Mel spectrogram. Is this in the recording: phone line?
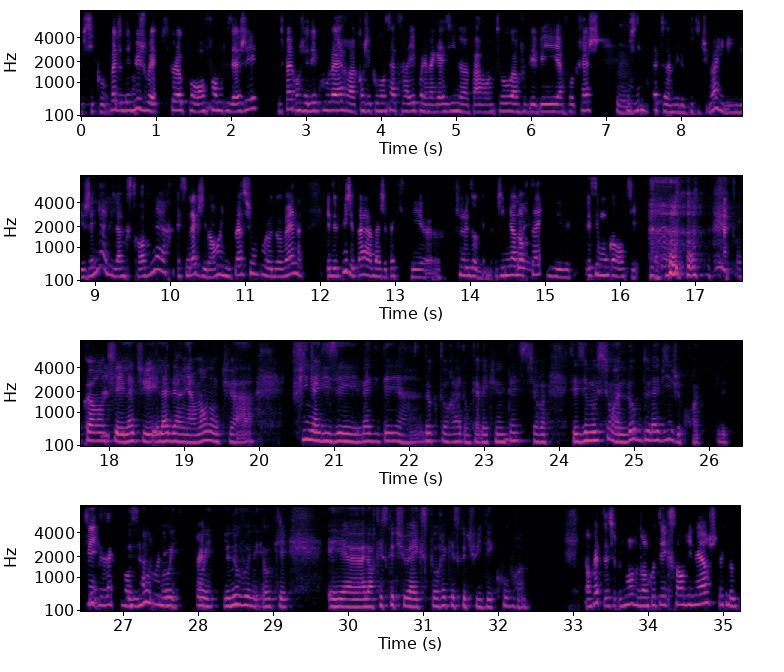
no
